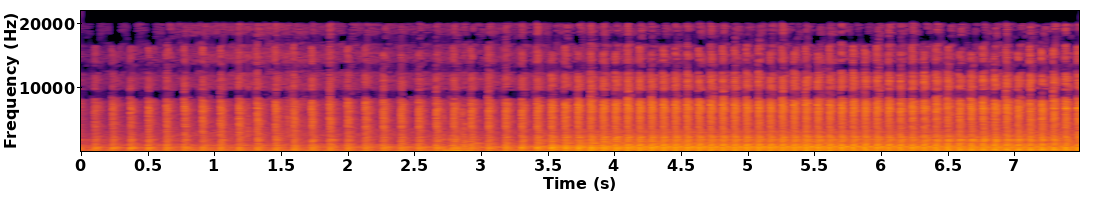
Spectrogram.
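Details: 2005 Subaru Outback XT on a short drive: a sharp, steady metallic knock, almost four per second, holding as it pulls away; described as rod knock.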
